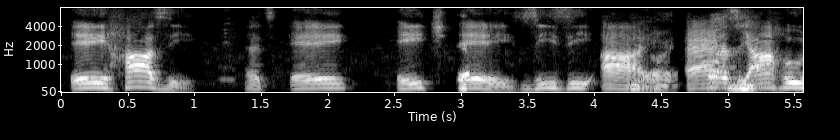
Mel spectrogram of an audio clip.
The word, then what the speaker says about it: Ahazzi: Just phonetically, it's Hazi.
